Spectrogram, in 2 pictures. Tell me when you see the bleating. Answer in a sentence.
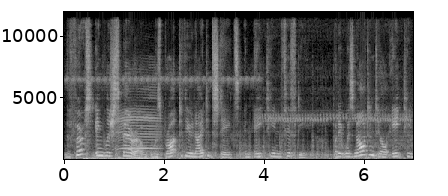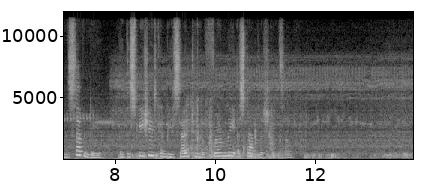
The bleating can be heard from 0.6 to 2.0 s and from 9.3 to 11.4 s.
